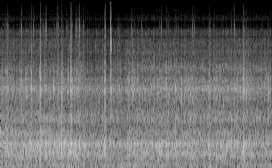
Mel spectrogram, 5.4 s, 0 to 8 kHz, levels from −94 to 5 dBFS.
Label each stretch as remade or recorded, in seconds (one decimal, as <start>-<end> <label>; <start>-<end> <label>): 0.0-2.5 remade; 2.5-4.5 recorded; 4.5-5.4 remade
